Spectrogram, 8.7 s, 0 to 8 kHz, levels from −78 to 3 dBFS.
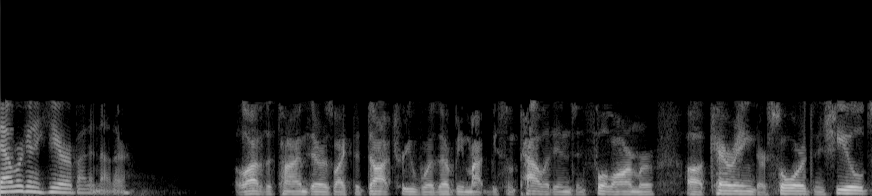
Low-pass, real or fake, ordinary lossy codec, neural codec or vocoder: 7.2 kHz; fake; AAC, 16 kbps; codec, 16 kHz, 8 kbps, FunCodec, trained on Chinese and English, 25 frames a second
